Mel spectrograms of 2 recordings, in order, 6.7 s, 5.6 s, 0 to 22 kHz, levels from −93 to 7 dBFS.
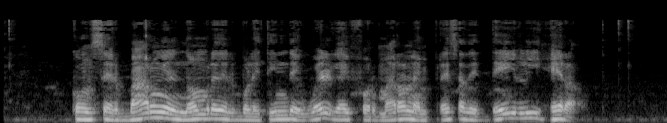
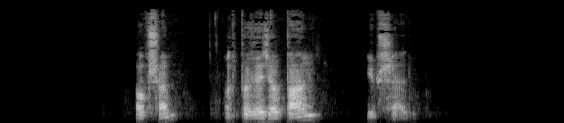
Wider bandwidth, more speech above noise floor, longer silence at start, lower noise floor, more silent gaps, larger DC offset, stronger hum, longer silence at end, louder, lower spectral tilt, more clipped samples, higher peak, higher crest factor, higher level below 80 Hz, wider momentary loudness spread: second, 11.5 kHz vs 15.5 kHz; second, 36 dB vs over 71 dB; second, 0.75 s vs 1.35 s; second, -60 dBFS vs under -90 dBFS; second, none vs 3.50-3.66 s; neither; neither; second, 0.9 s vs 1.6 s; second, -25 LUFS vs -19 LUFS; first, -7.5 dB/octave vs -2 dB/octave; neither; second, -10 dBFS vs -2 dBFS; second, 14 dB vs 22 dB; first, -56 dBFS vs -72 dBFS; second, 8 LU vs 17 LU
